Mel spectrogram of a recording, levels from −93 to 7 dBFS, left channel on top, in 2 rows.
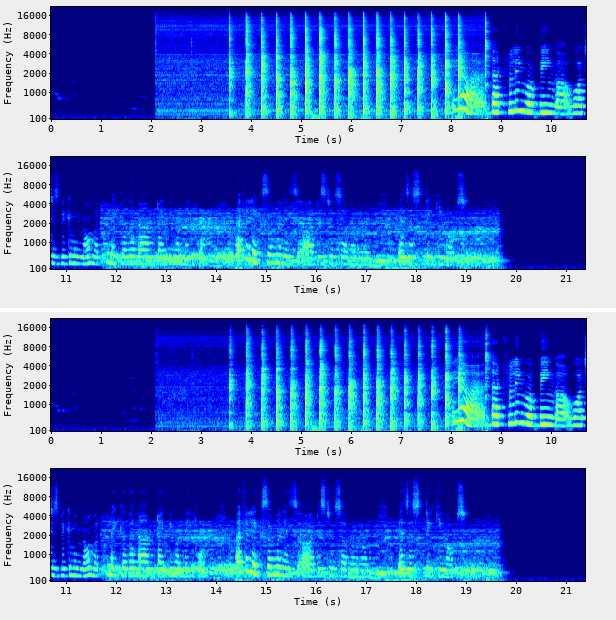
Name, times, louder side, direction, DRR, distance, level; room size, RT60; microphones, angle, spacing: Clapping, 2.1-8.7, left 5 dB, 85° left, 0.8 m, -37 dB
voice 1, 8.0-19.0, right 1 dB, 25° right, 6 dB, 0.5 m, -39 dB
sound 1, 11.7-19.7, equal, 30° left, 0.8 m, -46 dB
4.0 x 2.2 x 4.0 m, 0.37 s
head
